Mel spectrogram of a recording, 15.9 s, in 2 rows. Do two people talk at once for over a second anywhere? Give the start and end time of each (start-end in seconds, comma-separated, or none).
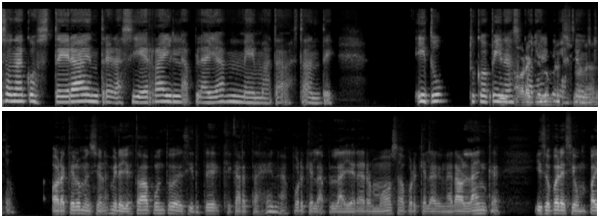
6.5-8.0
